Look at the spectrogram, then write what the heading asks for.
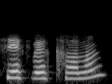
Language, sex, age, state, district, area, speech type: Kashmiri, female, 45-60, Jammu and Kashmir, Ganderbal, rural, conversation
